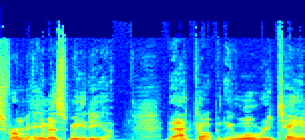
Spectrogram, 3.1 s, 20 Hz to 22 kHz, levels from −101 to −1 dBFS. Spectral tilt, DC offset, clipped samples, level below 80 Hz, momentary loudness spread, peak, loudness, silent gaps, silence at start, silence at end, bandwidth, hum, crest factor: -5 dB/octave; under 0.1%; under 0.1%; -60 dBFS; 18 LU; -6 dBFS; -25 LUFS; none; 0 s; 0 s; 18.5 kHz; none; 20 dB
